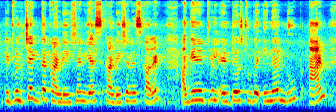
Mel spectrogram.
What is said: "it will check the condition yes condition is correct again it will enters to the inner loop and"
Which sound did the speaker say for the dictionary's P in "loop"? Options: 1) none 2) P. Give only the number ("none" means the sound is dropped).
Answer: 2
